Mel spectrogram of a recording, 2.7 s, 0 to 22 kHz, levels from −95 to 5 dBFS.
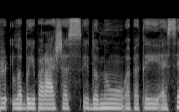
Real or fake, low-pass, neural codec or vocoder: real; 10.8 kHz; none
